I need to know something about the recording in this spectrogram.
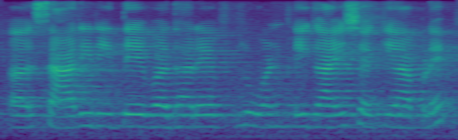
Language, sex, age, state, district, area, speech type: Gujarati, female, 45-60, Gujarat, Surat, urban, spontaneous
